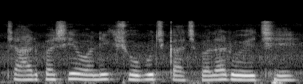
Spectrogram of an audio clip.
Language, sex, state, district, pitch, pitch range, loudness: Bengali, female, West Bengal, Cooch Behar, 220 Hz, 205-230 Hz, -14 LUFS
